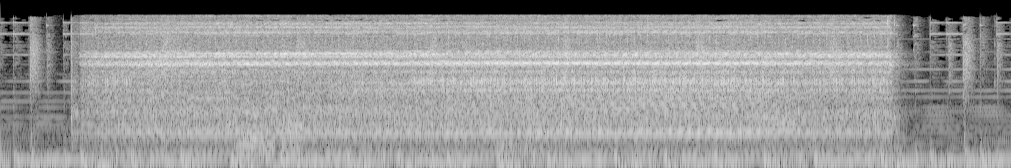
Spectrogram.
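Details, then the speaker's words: Multi-speed furnace or washer blower motor, bench-wired to run on its combined windings, whirs with a rough, hissing sound and steady whining tones; its bearings are shot. "So as you can see, it was running, it worked. That sound is just the bearings are shot. I need to get new bearings, but or whatever."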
